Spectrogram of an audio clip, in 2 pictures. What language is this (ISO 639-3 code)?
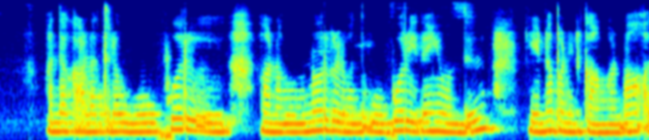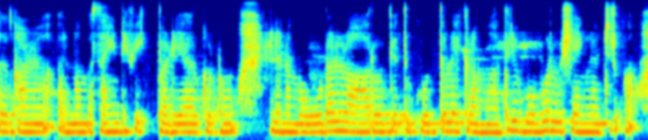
tam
